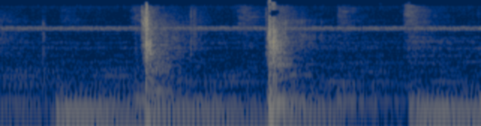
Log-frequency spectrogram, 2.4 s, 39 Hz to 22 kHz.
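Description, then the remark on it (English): Three arrows being shot by Jonathan in a field, in quick succession, each a sharp, brief snap about half a second apart, over a low, steady background hum with no one speaking. “As David listened, Jonathan shot 3 arrows.”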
